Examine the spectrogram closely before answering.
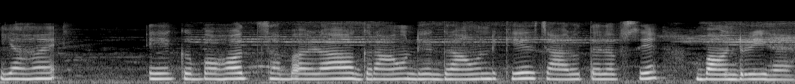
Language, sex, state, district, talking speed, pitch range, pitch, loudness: Hindi, female, Uttar Pradesh, Muzaffarnagar, 105 wpm, 240-260 Hz, 250 Hz, -15 LUFS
